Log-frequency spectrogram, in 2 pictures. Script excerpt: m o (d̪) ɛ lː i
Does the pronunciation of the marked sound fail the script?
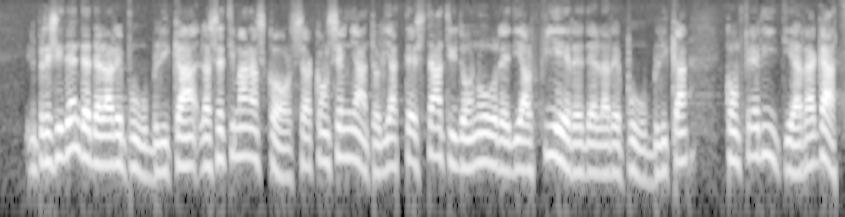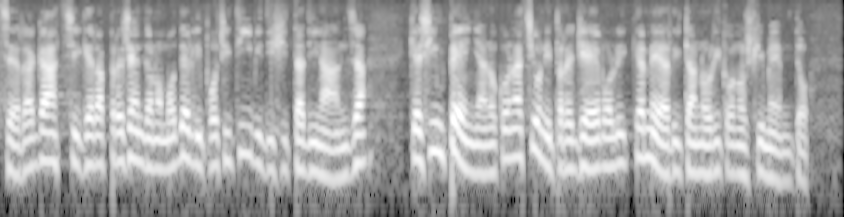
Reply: no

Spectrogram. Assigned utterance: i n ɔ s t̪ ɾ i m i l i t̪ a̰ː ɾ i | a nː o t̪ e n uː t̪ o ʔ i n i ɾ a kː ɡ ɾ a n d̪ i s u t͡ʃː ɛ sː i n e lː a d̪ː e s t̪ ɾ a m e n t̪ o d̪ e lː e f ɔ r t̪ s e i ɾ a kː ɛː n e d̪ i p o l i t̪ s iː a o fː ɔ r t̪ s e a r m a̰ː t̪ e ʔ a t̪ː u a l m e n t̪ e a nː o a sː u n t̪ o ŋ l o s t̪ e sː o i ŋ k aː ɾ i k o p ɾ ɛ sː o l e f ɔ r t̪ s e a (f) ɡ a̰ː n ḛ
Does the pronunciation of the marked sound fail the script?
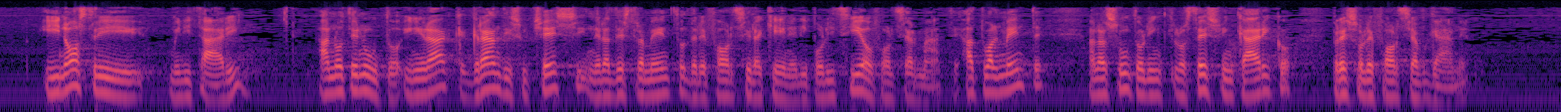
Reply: no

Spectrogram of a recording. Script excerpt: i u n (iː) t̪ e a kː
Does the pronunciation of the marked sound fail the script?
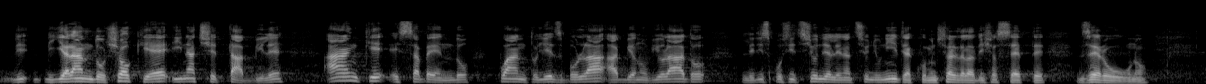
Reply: no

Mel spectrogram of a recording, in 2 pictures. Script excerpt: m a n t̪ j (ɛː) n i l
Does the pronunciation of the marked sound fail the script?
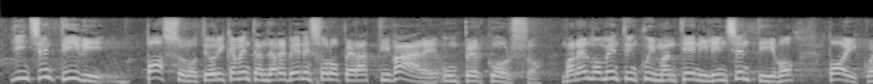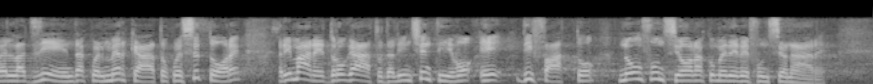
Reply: no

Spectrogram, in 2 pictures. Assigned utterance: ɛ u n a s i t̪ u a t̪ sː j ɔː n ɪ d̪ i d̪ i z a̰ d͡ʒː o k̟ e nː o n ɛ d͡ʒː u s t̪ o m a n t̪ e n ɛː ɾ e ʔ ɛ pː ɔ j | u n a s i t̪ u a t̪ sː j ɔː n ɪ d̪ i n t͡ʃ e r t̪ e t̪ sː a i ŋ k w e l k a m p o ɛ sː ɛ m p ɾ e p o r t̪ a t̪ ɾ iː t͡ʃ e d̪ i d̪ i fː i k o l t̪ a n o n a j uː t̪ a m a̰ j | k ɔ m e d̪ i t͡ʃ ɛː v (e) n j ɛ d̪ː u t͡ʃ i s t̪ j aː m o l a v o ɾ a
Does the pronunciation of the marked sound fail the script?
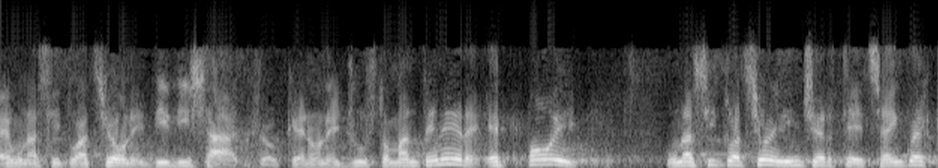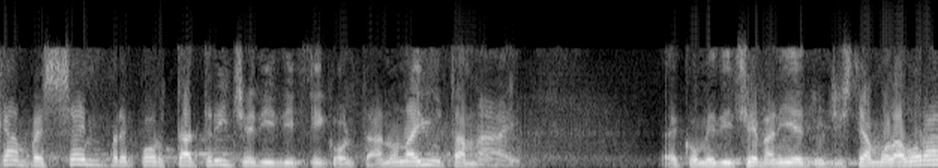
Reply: yes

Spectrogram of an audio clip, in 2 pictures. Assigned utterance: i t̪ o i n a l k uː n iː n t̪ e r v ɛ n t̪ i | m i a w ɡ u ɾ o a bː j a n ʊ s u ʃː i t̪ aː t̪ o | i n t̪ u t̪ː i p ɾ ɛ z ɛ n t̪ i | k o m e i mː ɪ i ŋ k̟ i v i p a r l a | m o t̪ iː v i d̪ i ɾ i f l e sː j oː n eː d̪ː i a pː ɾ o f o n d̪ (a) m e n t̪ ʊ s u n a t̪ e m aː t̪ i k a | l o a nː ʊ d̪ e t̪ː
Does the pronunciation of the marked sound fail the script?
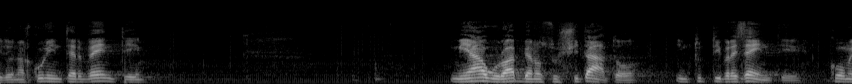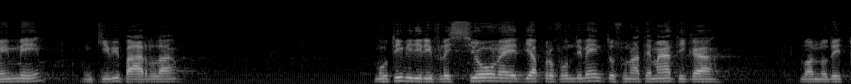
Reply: yes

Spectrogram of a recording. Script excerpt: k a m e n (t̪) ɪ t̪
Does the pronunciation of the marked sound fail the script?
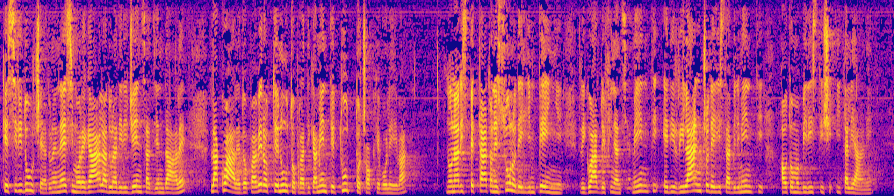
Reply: no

